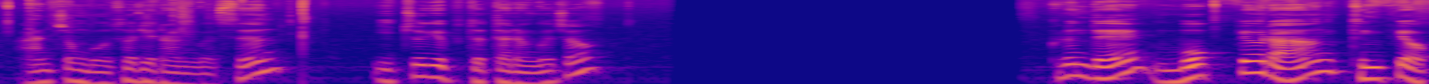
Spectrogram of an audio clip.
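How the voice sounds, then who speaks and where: Guy teaching a class, pitch jumps around a lot, repeats the key bits step by step. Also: warm tone. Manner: repetitive, step-by-step teaching with frequent emphasis. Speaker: anatomy lecturer. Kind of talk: explanatory lecture, drawing and working through review questions.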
